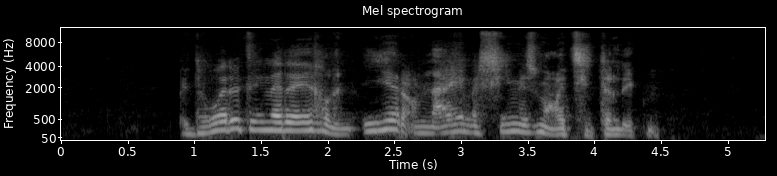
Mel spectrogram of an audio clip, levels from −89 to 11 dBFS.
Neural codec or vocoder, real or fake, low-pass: codec, 44.1 kHz, 3.4 kbps, Pupu-Codec; fake; 10.8 kHz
